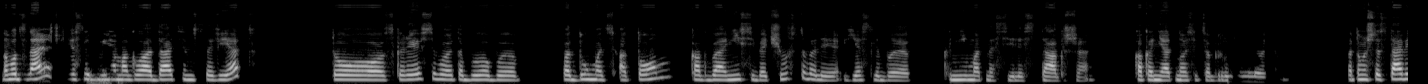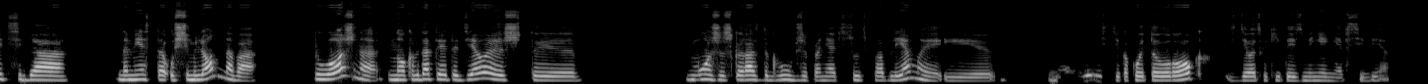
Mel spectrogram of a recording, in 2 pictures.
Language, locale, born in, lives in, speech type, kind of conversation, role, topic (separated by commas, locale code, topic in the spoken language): Russian, ru-RU, Ukraine, Estonia, conversation, unstructured, none, Что вас обычно больше всего огорчает в людях?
